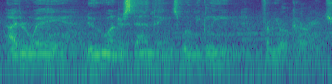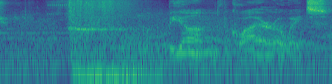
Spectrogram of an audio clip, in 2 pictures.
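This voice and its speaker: Here is a menacing, scholarly old spirit from a video game. He speaks very deliberately and with grave theatricality, as if every word were a dark lesson. The voice rings with roomy echo over noisy ambience. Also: fairly low pitch. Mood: cold, foreboding. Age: older. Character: cryptic, menacing, scholarly old male lost warrior spirit. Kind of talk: scripted dramatic game voice acting.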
